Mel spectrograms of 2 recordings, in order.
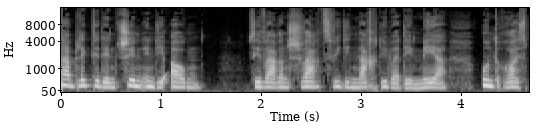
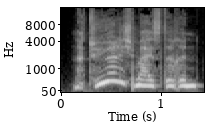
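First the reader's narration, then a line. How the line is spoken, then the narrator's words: Called out. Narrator (German): rief Kafur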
